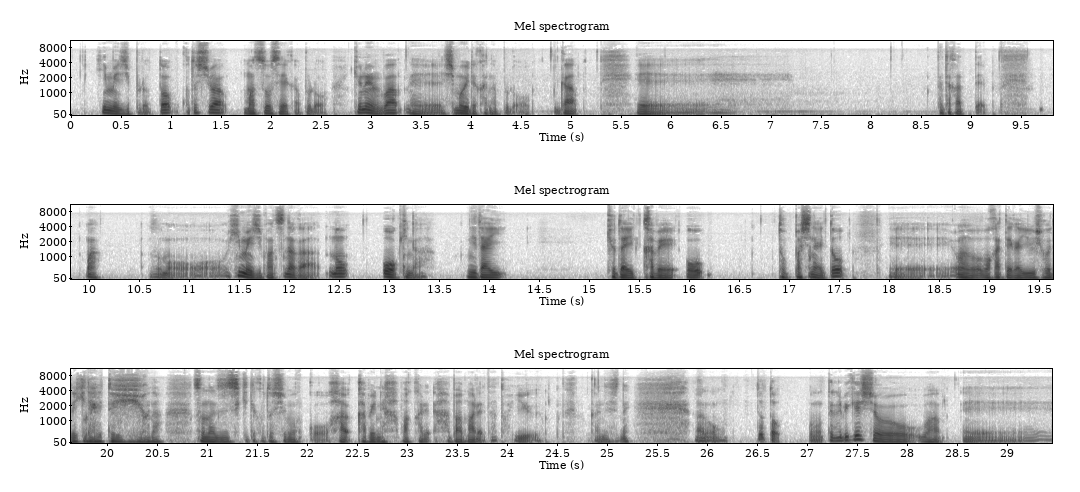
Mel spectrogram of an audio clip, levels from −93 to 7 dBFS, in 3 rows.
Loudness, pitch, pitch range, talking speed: -24 LUFS, 100 Hz, 90-125 Hz, 240 characters per minute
